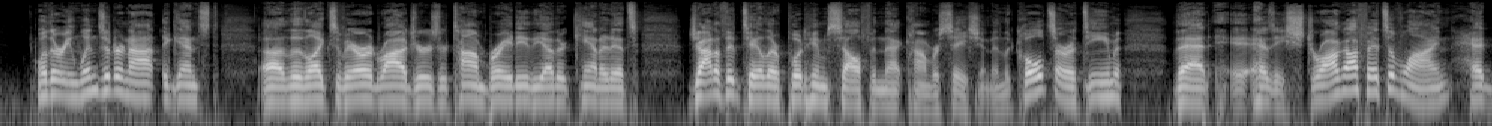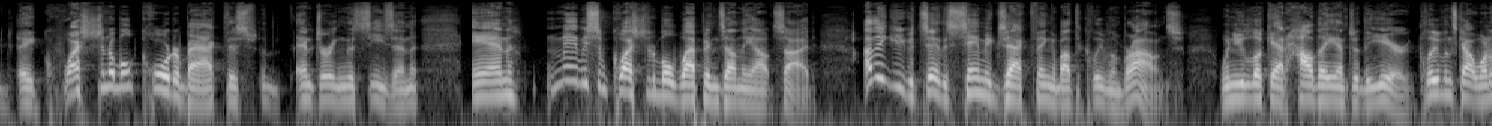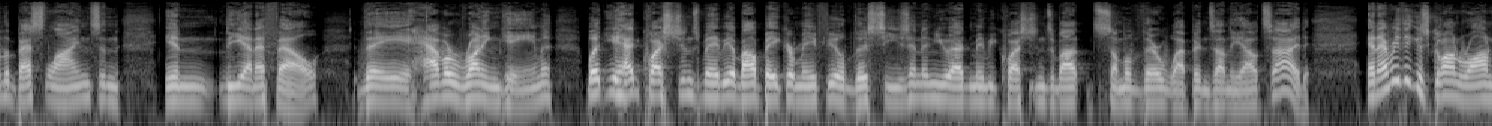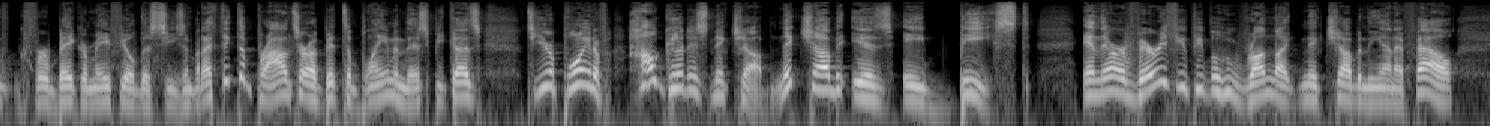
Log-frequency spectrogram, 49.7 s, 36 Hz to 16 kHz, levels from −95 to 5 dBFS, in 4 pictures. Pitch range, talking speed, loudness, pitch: 120-165 Hz, 200 wpm, -24 LUFS, 135 Hz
